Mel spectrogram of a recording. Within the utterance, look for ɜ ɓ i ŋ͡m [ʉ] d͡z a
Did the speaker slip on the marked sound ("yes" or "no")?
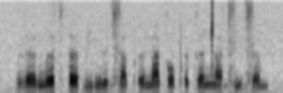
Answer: no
